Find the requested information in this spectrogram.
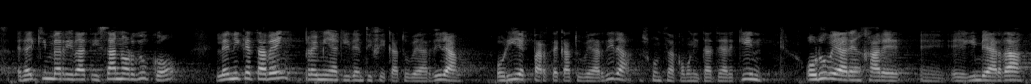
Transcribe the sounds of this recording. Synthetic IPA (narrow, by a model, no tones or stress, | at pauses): se̞ɾajkimbe̞riβ̞at̪isano̞ɾðuko̞ | le̞ːnike̞t̪aβe̞jnpɾe̞miakið̞e̞nt̪ifikat̪uβ̞e̞aɾðiɾa | o̞ɾie̞k̚paɾt̪e̞kat̪uβ̞e̞aɾðiɾae̞skunt͡sako̞munit̪at̪e̞aɾe̞kin | o̞ɾuβ̞e̞aɾe̞nʝaβe̞ːɣimbe̞aɾða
